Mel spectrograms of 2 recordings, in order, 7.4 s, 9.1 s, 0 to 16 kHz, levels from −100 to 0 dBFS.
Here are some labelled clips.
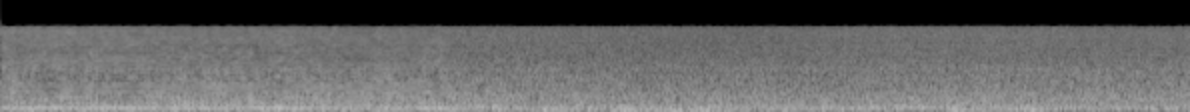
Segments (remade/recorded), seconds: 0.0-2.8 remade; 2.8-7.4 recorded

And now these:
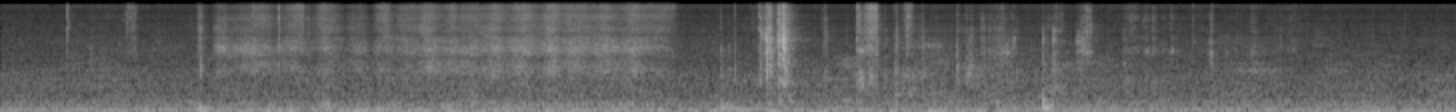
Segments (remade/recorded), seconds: 0.0-9.1 recorded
